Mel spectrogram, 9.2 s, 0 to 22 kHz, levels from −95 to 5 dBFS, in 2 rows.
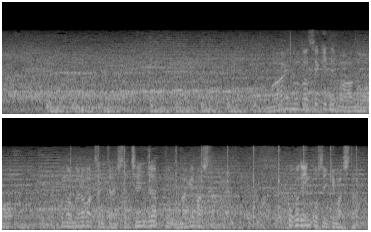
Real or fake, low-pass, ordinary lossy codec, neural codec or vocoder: real; none; none; none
